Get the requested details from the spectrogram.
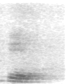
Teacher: जैसे प कहां से बोलते हैं? होठ से बोलते हैं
